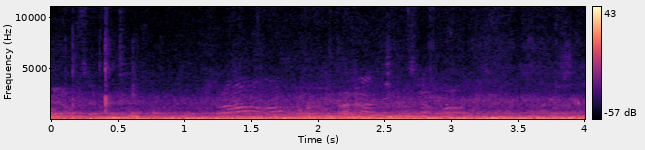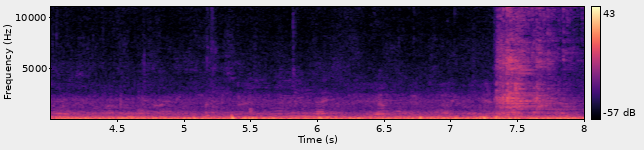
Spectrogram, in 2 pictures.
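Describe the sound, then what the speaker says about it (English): A 1962 Manx Norton 500 single-cylinder racing motorcycle engine, from the final year of the factory Manx, runs with a steady low rumbling drone. Voices are audible over it, and a brief hiss comes near the end. "let's hear this lovely bike"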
